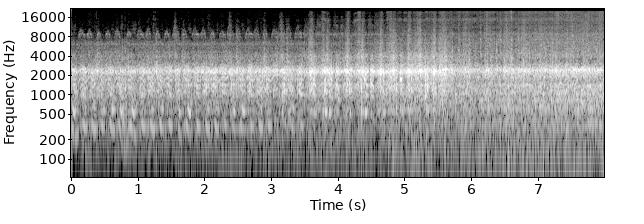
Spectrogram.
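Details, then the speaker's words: 1941 Chevy six-cylinder on its original radiator with a new belt, running on half a carburetor with fuel poured in and roughly 40-year-old oil: fast, steady, even idle, apparently firing on all six cylinders; sounds healthy. "i mean it actually running really really good uh considering that it doesn't have a whole carburetor we only got a half a carburetor and we just pour in fuel in it and it actually sounds like it's hitting on all six cylinders"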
